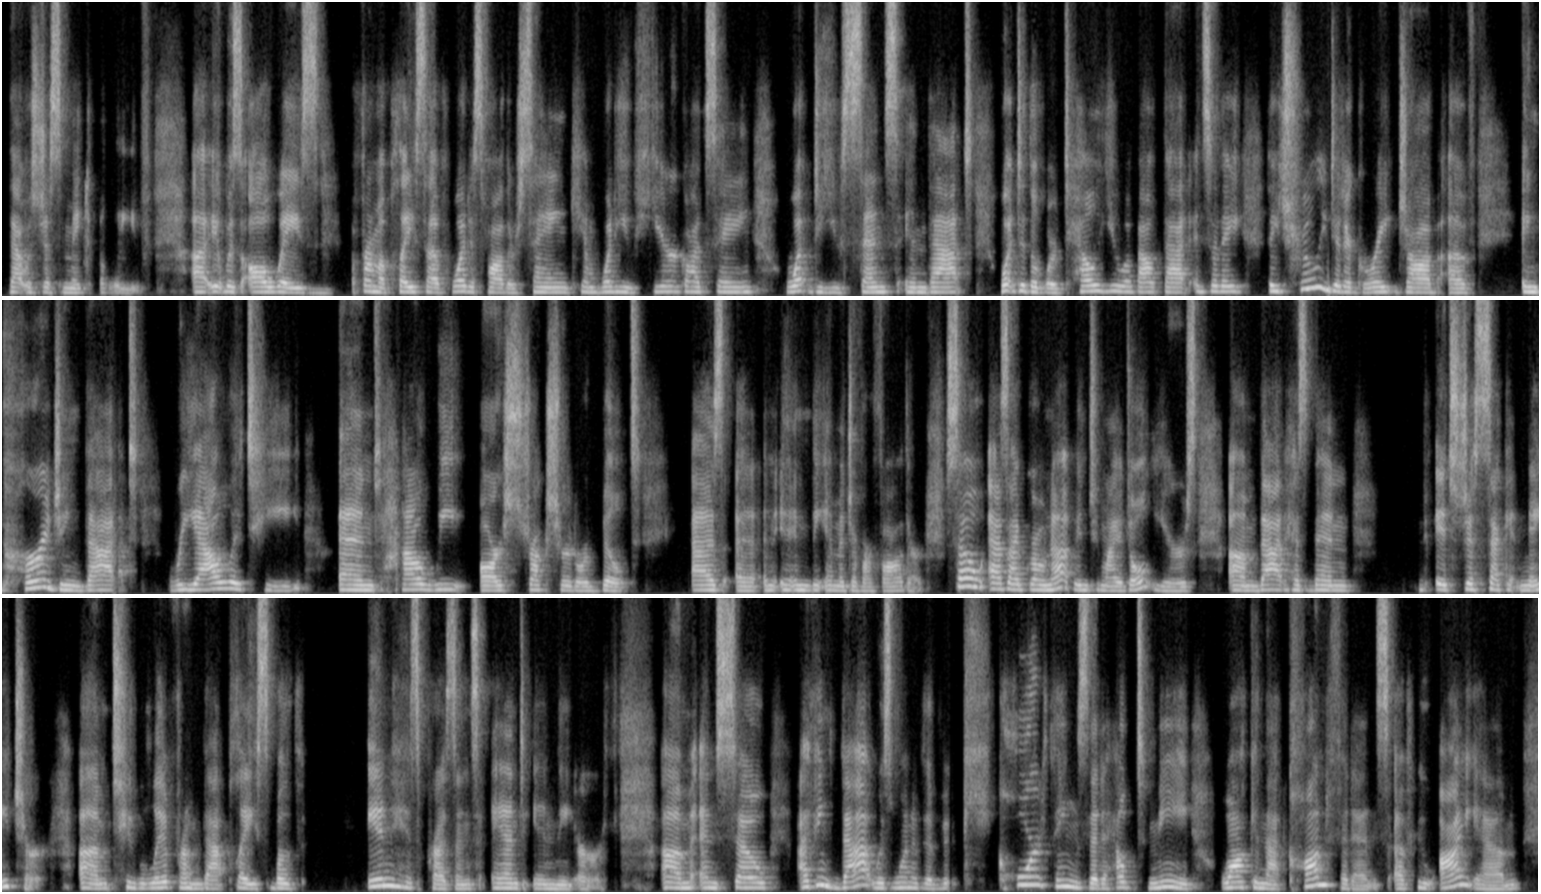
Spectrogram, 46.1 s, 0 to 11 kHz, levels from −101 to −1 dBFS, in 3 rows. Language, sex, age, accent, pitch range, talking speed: English, female, 30-49, American, 165-195 Hz, 155 wpm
